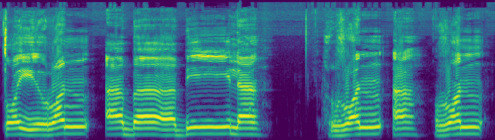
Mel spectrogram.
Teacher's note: تو اس میں جو رن میں را دو زبر رن میں جو نون کی آواز نکل رہی ہے اس کو ظاہر کرنا ہے، اس میں گننا نہیں کرنا. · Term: اظہار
